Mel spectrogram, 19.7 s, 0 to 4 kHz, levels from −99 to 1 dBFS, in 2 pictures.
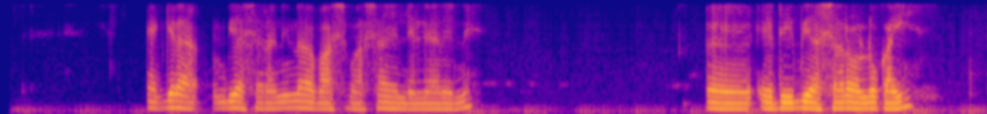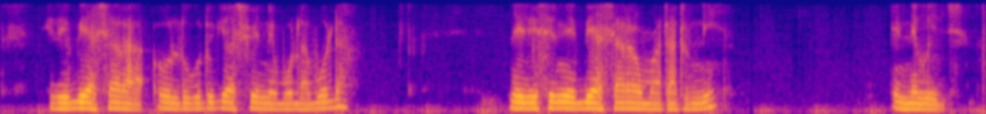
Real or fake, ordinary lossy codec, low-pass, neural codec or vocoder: fake; none; 3.6 kHz; autoencoder, 48 kHz, 128 numbers a frame, DAC-VAE, trained on Japanese speech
